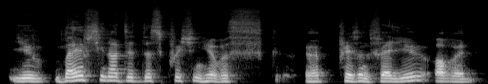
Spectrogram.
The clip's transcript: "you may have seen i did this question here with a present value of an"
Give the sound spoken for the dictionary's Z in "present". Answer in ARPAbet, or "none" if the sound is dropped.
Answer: Z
